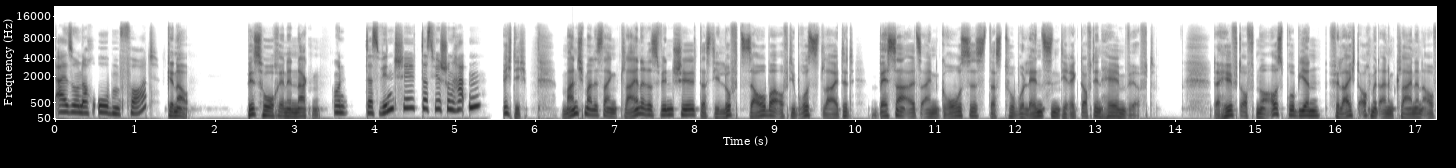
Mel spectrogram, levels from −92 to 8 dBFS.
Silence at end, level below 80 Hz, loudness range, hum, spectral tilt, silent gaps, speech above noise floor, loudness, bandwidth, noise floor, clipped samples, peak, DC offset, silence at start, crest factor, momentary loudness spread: 0 s; -42 dBFS; 3 LU; none; -5 dB/octave; 5.46-5.54 s; 47 dB; -20 LUFS; 13 kHz; -67 dBFS; under 0.1%; -4 dBFS; under 0.1%; 0 s; 16 dB; 8 LU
